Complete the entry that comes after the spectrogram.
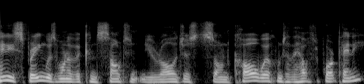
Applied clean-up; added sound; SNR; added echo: none; none; none; none.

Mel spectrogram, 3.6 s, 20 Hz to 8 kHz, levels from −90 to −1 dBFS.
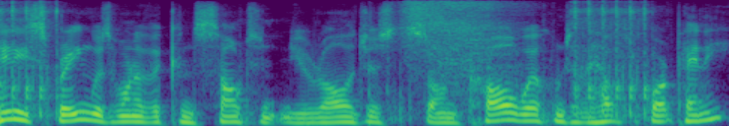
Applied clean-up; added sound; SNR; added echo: none; Tools + Gunshot, gunfire; 15 dB; none.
